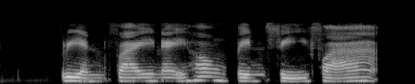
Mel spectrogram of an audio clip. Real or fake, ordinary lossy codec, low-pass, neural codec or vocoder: real; none; 7.2 kHz; none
